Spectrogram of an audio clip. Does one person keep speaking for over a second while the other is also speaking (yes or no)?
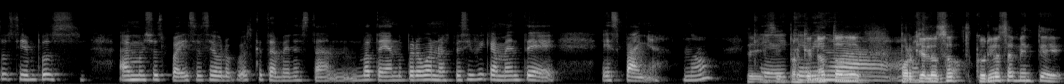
yes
